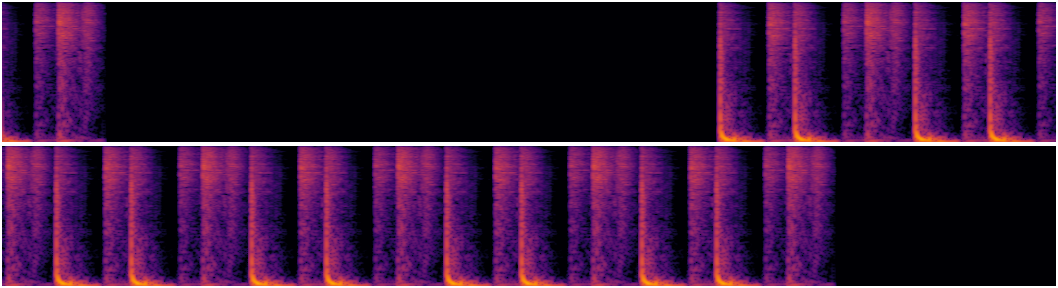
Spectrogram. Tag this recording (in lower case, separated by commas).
electronica, drum machine, music, sampler, house music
